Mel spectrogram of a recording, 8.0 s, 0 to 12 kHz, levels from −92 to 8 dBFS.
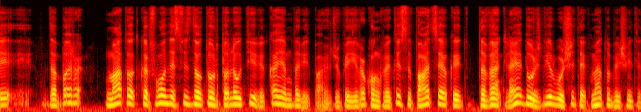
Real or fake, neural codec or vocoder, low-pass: fake; autoencoder, 22.05 kHz, a latent of 192 numbers a frame, VITS, trained on many speakers; 9.9 kHz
